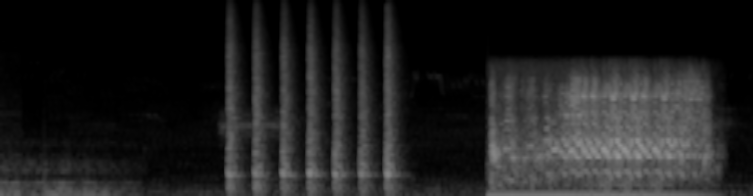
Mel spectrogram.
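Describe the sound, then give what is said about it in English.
A flooded car engine, full of mud, cranks in seven quick, even bursts without catching, followed by a couple of seconds of loud, steady rushing noise before it cuts off. No one speaks. “You've really flooded her. And I mean flooded. The old engine's full of mud.”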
